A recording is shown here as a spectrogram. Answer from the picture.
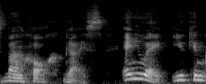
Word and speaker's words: Van Gogh: is how it is because he's dutch and in dutch the g is not pronounced as a g it's a so it's banh hoch guys anyway you can call him van gogh if you want so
